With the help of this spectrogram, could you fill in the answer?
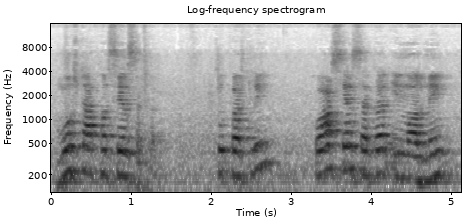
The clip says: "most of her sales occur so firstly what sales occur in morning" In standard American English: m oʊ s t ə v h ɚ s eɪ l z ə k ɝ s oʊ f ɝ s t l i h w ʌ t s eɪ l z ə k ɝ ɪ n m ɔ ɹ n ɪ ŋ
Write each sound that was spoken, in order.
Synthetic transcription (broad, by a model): m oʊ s t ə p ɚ s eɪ l s ə k ɝ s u p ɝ t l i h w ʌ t s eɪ l s ə k ɝ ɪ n m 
